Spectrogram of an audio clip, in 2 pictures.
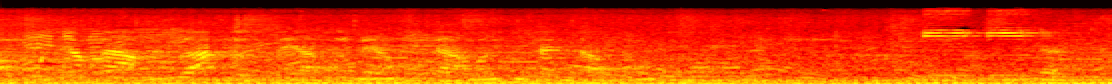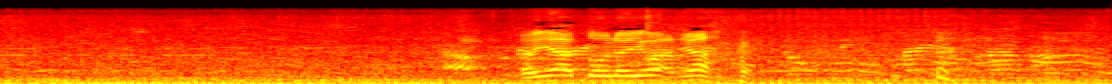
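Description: Motorbike engines idle and rumble nearby.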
